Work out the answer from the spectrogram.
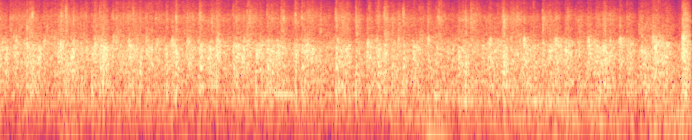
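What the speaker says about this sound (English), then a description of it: "Maybe a quick round of applause for them would be in order." Audience at a city State of the City breakfast event applauds the breakfast caterer, a sustained, even round of crowd clapping heard alone, filling the whole stretch at steady loudness.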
